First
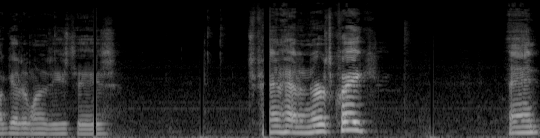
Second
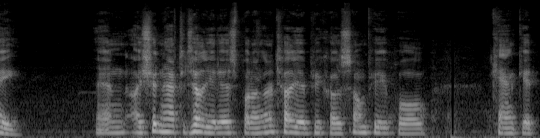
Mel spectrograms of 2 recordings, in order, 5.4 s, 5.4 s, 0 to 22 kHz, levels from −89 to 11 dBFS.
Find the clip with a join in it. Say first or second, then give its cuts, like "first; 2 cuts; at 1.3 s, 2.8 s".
first; 1 cut; at 3.2 s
